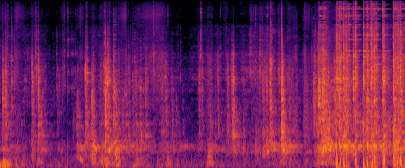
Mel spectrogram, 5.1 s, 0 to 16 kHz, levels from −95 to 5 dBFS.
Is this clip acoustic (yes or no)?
yes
